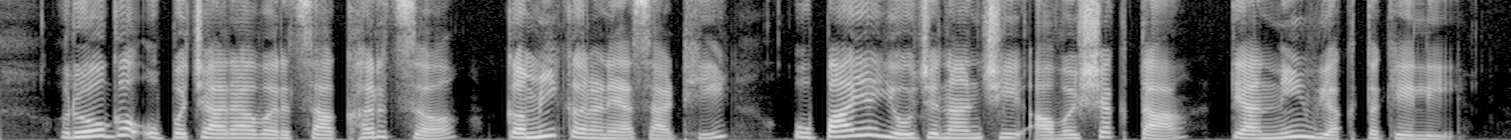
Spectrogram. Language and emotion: Marathi, neutral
